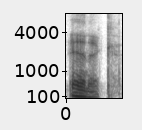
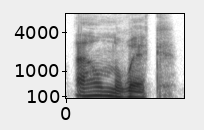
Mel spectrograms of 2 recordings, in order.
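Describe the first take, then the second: First: The L and W are silent. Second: The L and W are sounded, as spelled. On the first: The speaker calls it right. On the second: The speaker calls it wrong.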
